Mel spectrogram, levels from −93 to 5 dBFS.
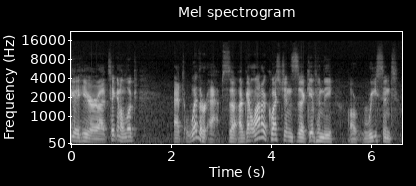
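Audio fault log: No faults are heard in this clip. Nothing in the audio stands out as a technical defect.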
